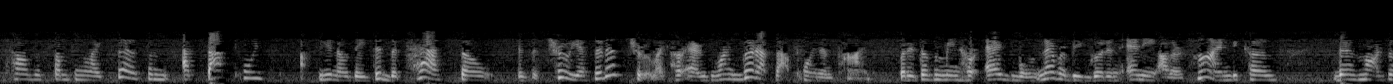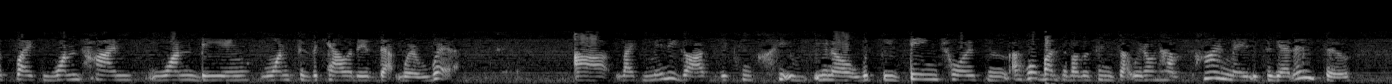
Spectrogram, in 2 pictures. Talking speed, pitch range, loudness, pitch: 190 wpm, 195-230 Hz, -28 LUFS, 210 Hz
